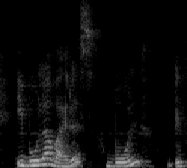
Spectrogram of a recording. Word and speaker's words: Ebola: a bowl of spaghetti so the way you pronounce it see ebola ebola virus bold it sounds like a bowl so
